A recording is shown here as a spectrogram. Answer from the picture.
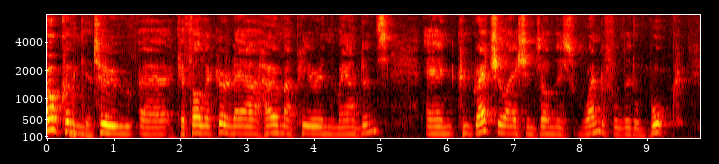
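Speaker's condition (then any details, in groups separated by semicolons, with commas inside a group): No condition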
